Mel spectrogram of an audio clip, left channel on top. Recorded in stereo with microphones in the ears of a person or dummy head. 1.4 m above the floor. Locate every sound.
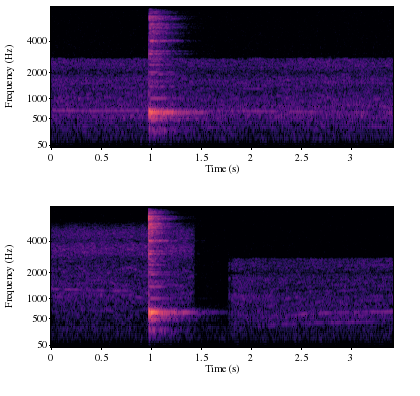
1.0 s a cowbell: 85° right, 0.8 m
